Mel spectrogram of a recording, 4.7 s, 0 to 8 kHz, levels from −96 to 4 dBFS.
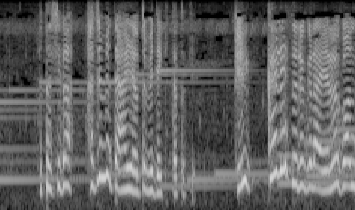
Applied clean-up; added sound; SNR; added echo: none; none; none; none.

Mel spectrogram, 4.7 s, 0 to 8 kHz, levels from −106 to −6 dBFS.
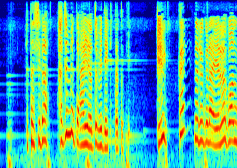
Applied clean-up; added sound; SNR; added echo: neural mask model RNNoise.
